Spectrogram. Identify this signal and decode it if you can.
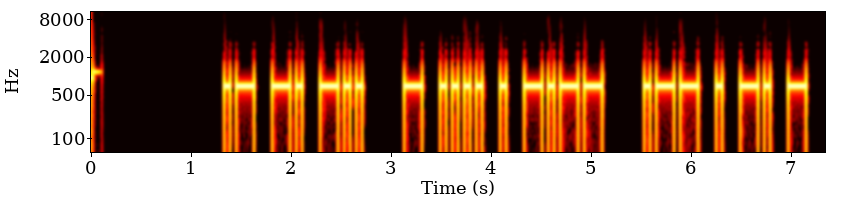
Morse code, heard as a keyed tone, about 20 wpm, 700 Hz. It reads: AND THEY WENT
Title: Sentences from Top 200 Words 20wpm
